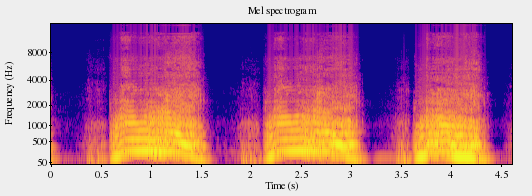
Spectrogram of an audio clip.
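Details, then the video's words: Lion roaring close up, three loud, rich, arched roars of about a second each in quick succession, each preceded by low grunting breaths, the final roar ending in a lower, rougher tone. "Ever seen a lion roar this close?"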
